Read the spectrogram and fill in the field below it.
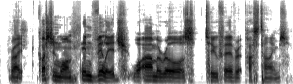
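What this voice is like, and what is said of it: Northern English accent. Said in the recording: “It's your accent ... my common northern accent”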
